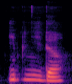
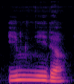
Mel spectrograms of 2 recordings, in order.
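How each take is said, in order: First: A B sound comes before the N. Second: An M sound comes before the N. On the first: The speaker calls it wrong. "ça serait plus compliqué de dire ibnida" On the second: The speaker calls it right. "Donc on dit imnida"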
